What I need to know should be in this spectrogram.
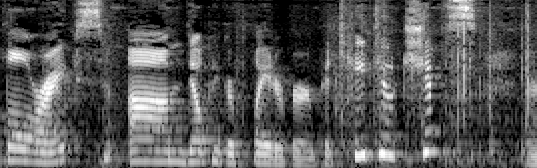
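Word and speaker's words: Ballreich's: So it's pronounced Ballreichs because I Googled it and I didn't know what was going on.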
